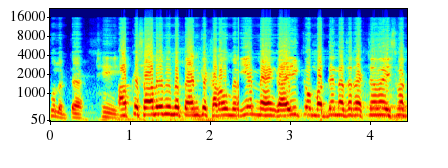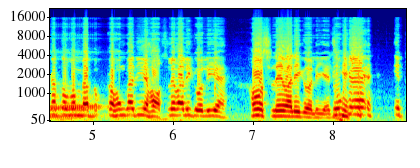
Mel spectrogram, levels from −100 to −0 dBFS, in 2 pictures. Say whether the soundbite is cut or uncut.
cut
